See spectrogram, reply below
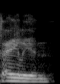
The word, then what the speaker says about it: La Haine: I would ask them, first of all, if they've seen La Haine, which is a very good French film. – I don't want to embarrass you, but it's pronounced alien.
